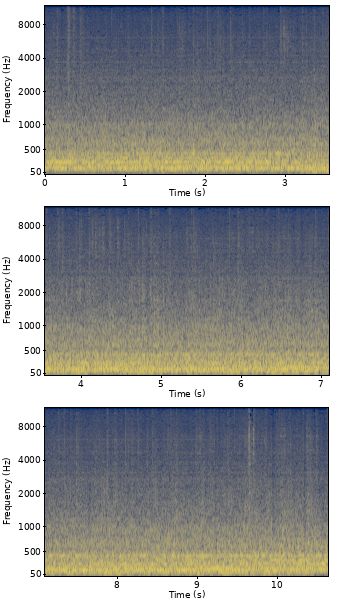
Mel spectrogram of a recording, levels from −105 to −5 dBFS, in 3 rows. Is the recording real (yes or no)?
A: yes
